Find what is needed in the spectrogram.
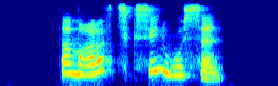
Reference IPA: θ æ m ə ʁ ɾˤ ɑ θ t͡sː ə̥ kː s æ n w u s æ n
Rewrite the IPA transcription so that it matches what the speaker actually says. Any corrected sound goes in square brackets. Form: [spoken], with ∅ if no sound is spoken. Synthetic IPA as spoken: θ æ m ə ʁ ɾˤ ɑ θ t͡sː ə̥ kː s [i] n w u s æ n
